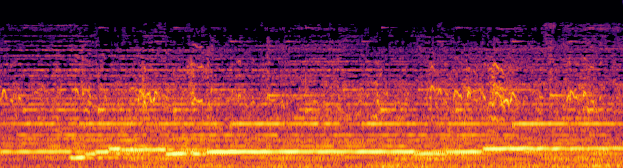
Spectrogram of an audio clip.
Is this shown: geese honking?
yes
